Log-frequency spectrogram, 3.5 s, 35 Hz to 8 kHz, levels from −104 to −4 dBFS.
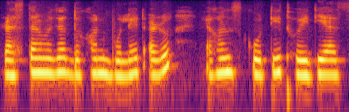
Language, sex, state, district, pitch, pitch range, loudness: Assamese, female, Assam, Sonitpur, 230 Hz, 220-245 Hz, -14 LUFS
